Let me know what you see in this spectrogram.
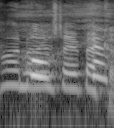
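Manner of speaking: very high-pitched, teasing voice. Showing how people mocked his voice: mocking David Beckham voice. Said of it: "everyone's taking the mickey out of his voice".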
